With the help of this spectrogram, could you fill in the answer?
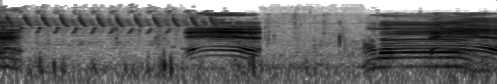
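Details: Cows wandering on a road at the forest edge call to the herd: two long, harmonic moos, the second fuller and steadier, after a run of rapid, high repeated chirps in the first two seconds.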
